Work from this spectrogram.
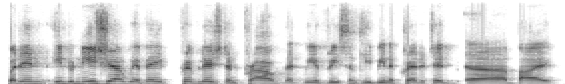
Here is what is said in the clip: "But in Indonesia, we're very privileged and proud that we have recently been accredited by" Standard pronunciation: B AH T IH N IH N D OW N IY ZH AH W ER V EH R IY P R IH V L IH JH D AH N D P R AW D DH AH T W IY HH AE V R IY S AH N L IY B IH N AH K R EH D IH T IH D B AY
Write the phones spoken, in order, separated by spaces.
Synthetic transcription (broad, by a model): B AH T IH N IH N D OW N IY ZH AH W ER V EH R IY P R IH V L IH JH D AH N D P R AW D DH AH T W IY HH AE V R IY S AH N L IY B IH N AH K R EH D IH T IH D B AY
